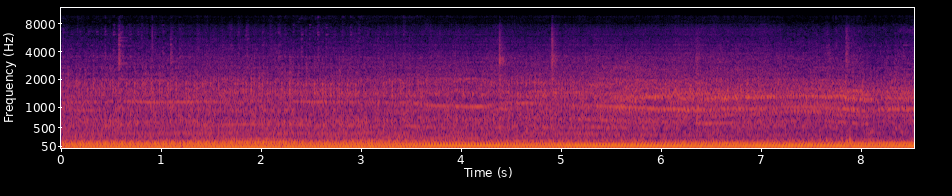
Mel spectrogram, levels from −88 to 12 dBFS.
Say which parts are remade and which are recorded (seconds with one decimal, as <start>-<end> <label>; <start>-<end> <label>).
0.0-1.2 recorded; 1.2-2.2 remade; 2.2-3.1 recorded; 3.1-7.2 remade; 7.2-8.5 recorded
